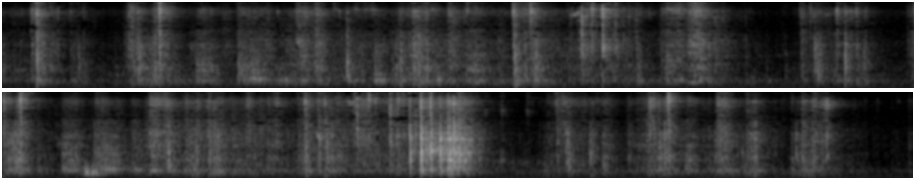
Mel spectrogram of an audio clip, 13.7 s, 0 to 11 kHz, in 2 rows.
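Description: Lee Pro 1000 progressive reloading press being cycled by hand: a run of metallic clicks and clanks from the ram, the indexing shellplate and the bullet feeder, with the loudest clatter about ten seconds in.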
